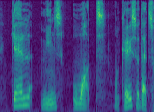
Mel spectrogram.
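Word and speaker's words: quelle: q l l but it's pronounced like the masculine form Kell the masculine k at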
